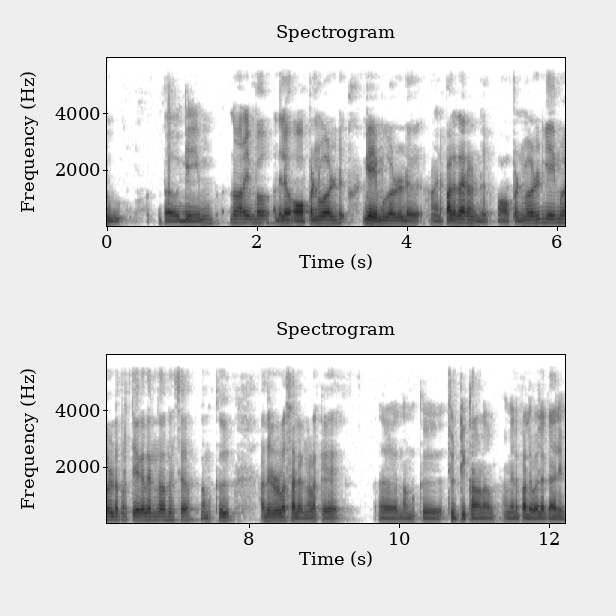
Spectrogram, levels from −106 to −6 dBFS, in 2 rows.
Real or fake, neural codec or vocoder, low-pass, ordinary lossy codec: real; none; 5.4 kHz; none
